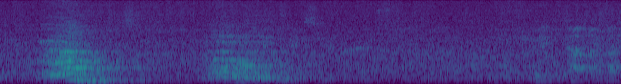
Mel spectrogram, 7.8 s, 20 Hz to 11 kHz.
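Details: An Amur leopard at Staten Island Zoo (dated 19-1-12), walking around, gives two drawn-out, moaning calls a couple of seconds apart, then a fainter third.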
